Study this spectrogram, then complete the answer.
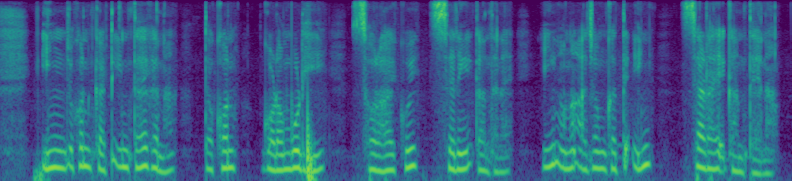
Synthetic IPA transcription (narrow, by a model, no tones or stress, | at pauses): iɲd͡ʒɔkʰɔnkaʈiʔint̪aɦɛkana | t̪ɔkʰɔn | ɡɔɽɔmbuɽhi | sɔɾɦajkujsɛɾiŋɛʔkant̪ʰanaj | iɲɔnaʔad͡ʒɔmkat̪ɛʔiɲ | saɽajɛʔkant̪ajɛna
